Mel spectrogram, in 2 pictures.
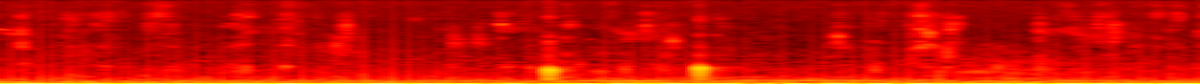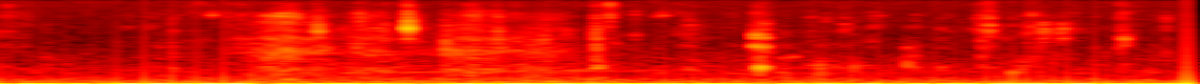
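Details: Indoors, the Kelpie German Shepherd mix Nala chews raw beef and chicken, including a homemade raw chicken nugget; steady smacking and soft clicking bites run throughout over a low background hum.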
